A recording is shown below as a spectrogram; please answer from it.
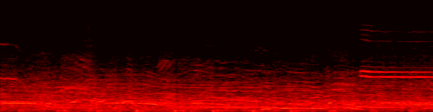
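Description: Soccer stadium crowd murmur with scattered shouts from players and fans during open play. Near the end comes a short, steady, high referee's whistle, stopping play for a foul.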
